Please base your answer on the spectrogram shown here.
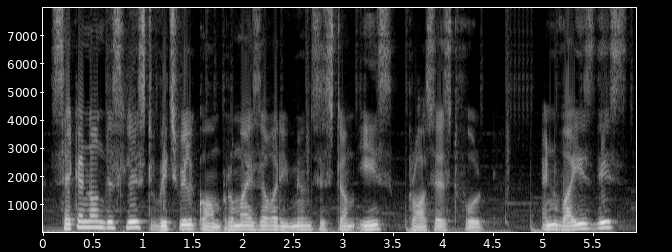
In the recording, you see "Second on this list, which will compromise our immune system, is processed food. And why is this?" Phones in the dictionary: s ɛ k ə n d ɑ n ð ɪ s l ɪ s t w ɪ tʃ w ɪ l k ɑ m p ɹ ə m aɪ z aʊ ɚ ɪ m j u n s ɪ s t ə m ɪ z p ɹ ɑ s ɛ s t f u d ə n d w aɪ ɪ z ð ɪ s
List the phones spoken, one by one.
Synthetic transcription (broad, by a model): s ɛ k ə n d ɑ n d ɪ s l ɪ s t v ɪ tʃ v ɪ l k ɑ m p ɹ ə m aɪ z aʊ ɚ ɪ m j u n s ɪ s t ə m ɪ z p ɹ ɑ s ɛ s t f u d ə n d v aɪ ɪ z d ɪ s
